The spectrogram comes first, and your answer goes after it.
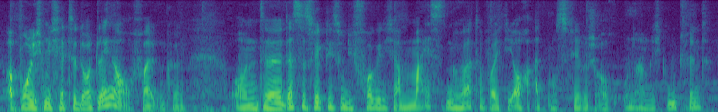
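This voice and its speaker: A man's voice: fairly low pitch, fast talker, a little mellow, soft background music. A middle-aged man co-hosting a casual, enthusiastic retro fan chat indoors. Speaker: co-host of retro fan show. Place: small room full of collectibles, indoors.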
